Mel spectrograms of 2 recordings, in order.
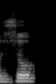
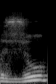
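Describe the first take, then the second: First: زو said as "zo"; mistaken majhool vowel. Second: زو said as "zoo"; correct maroof vowel. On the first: Teacher shows what people read, majhool "zo" in زو. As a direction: open the vowel of زو to "oh". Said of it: "اس کو زو پڑھتے ہیں". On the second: Teacher shows what should be read, maroof "zoo" in زو. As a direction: close the vowel of زو to "oo". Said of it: "زو پڑھنا چاہیے". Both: Shown as a demonstration.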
